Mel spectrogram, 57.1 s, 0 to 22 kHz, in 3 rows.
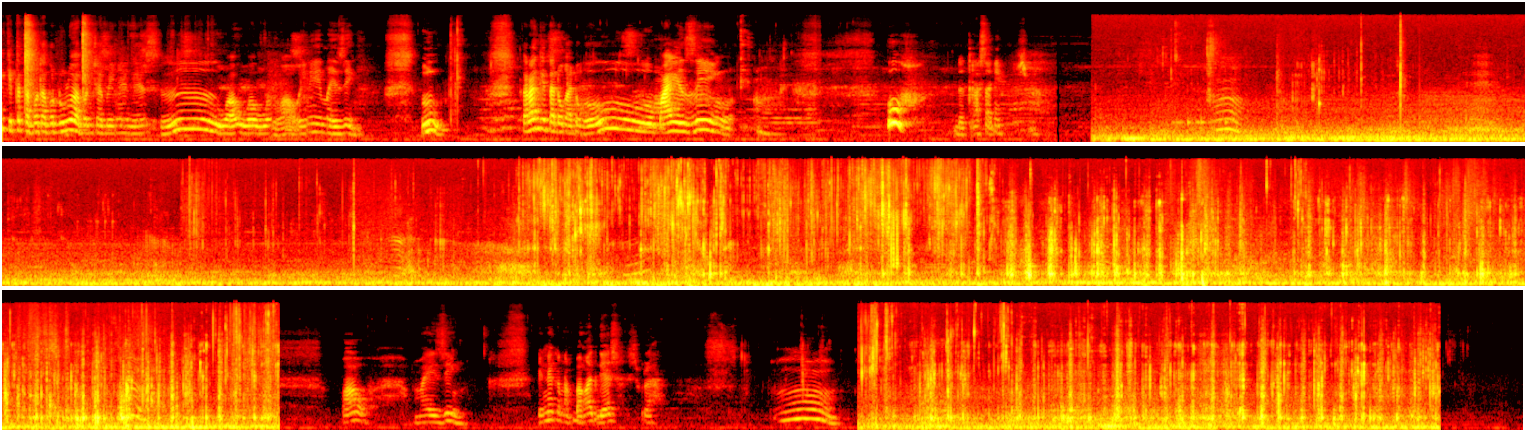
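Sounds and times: low hum: 13.6 - 41.6
slurping and chewing noodles: 16.0 - 17.6, 18.5 - 41.6, 48.8 - 56.6.

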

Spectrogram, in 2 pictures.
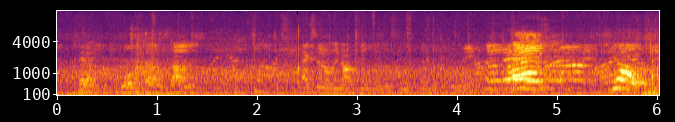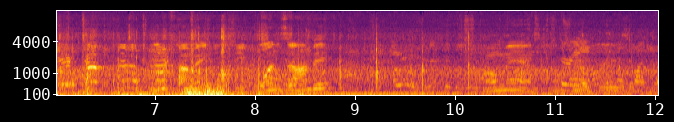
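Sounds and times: footsteps running on pavement: 1.9 - 12.0.

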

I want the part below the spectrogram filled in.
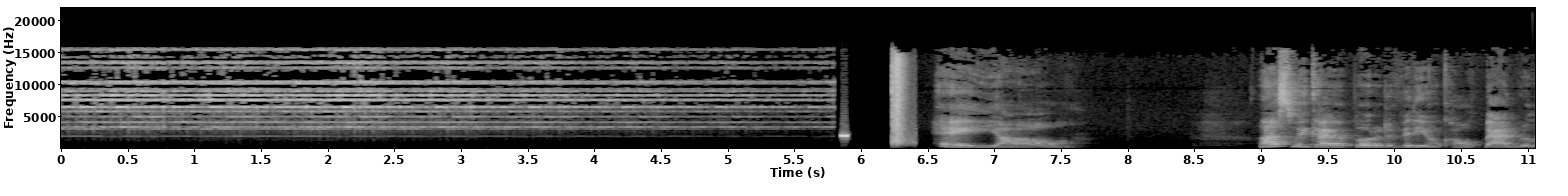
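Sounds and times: high-pitched bell-like ringing: 0.0 - 5.9.

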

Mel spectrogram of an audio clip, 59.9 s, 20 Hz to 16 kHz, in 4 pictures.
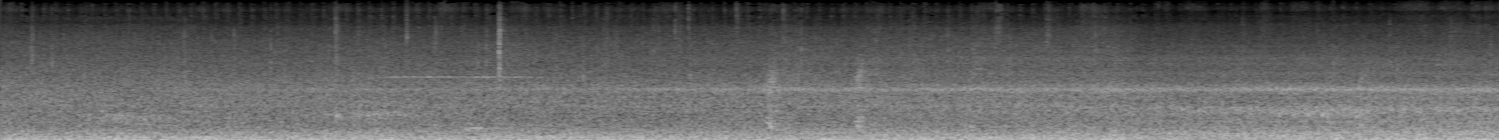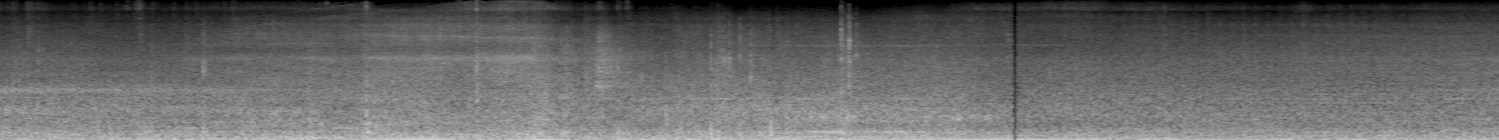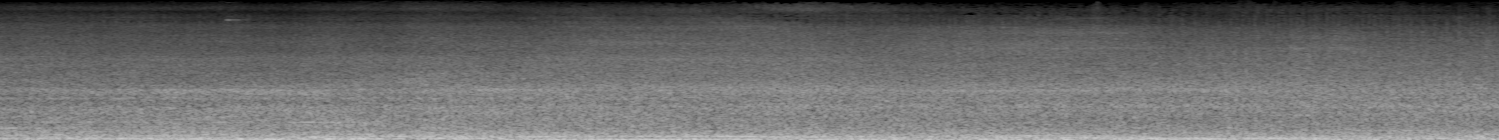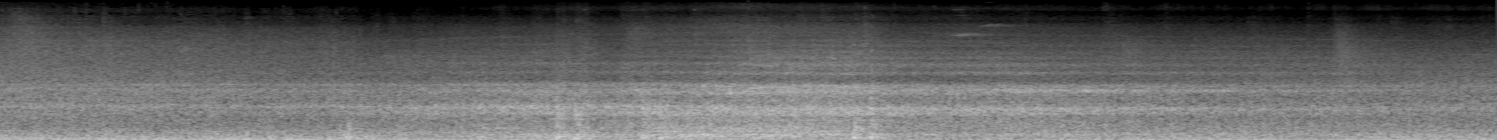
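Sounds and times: city street traffic rumble: 0.0 - 59.9.

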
